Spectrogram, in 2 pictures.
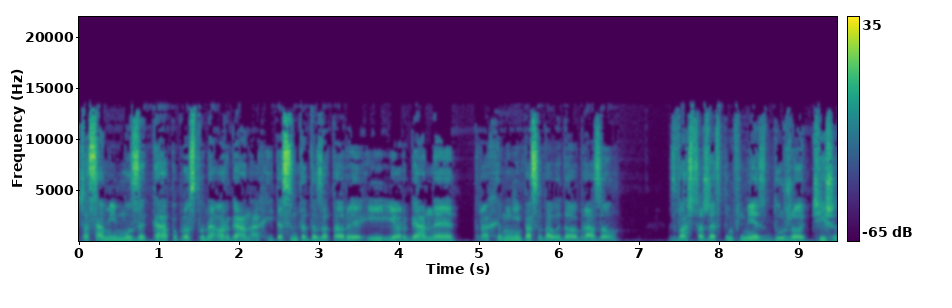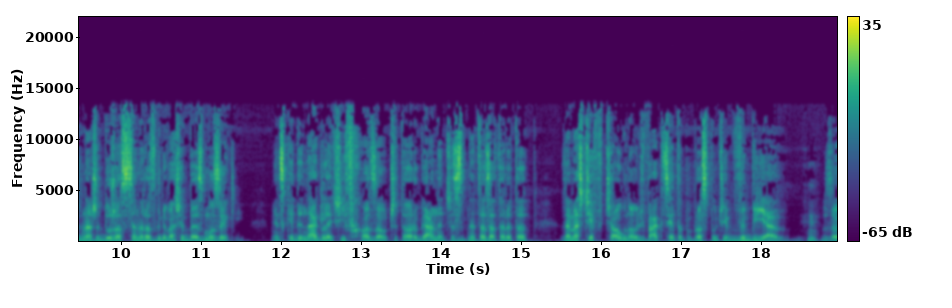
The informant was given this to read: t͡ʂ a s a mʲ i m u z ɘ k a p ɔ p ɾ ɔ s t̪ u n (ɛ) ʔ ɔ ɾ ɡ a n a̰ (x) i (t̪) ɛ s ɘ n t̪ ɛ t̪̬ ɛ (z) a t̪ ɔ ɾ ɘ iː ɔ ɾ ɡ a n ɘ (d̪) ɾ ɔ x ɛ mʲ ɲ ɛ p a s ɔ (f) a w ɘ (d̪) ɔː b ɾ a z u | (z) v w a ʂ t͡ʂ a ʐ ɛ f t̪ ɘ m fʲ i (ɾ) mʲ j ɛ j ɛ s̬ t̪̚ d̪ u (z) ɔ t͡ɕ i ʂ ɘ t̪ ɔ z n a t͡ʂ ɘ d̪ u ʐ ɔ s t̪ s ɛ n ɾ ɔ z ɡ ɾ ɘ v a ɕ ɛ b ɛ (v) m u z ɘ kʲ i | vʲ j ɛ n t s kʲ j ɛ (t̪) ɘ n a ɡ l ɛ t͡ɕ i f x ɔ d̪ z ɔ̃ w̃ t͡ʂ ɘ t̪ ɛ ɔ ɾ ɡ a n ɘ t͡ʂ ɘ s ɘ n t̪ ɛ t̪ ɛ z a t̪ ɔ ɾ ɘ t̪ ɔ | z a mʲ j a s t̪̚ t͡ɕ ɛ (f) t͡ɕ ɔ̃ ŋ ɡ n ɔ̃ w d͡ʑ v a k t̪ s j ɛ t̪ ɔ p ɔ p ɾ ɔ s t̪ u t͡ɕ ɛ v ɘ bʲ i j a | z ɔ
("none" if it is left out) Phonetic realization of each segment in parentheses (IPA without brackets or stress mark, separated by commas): a, x, t̪, z, t̪, v, d̪, z, l, ʐ, z, d̪, f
